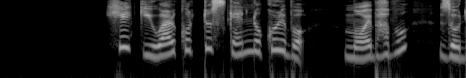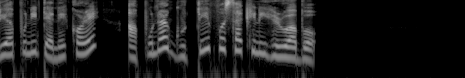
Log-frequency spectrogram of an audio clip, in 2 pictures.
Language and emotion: Assamese, fearful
